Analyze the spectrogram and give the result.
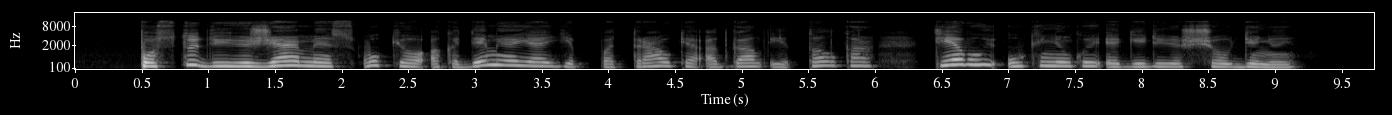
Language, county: Lithuanian, Vilnius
